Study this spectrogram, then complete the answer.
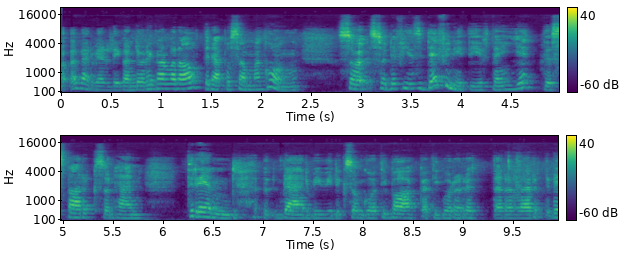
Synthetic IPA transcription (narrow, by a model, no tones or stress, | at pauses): ʔøːvəɾvɛld̪ɪɡand̪əɔd̪ɛkanvɑːɾaalt̪̚d̪ɛd̪æːpʰɔsamːaɡɔŋːsɔsɔd̪ɛfɪnsd̪ɛfɪnɪt̪iːft̪ɛnjɛt̪ːəst̪aɾksɔnɦæːɳ | t̪ʰɾɛnd̪d̪æɾvɪvɪlːɪksɔmɡoːt̪ɪlbɑːkat̪ɪlvoːɾaɾœt̪ːəɾɛlːəɾd̪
